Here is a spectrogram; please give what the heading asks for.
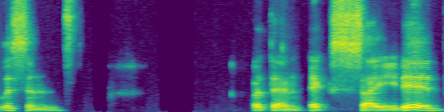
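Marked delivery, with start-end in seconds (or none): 0.0-0.8 "listens" in two syllables, slight end sound; "listens" with no extra syllable on the end; slight final sound. Shown as a demonstration. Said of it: "it's just a slight sound". 3.1-4.4 "excited" drawn out as EX-CI-DID; "excited" with its ED as a full "id"; three distinct syllables. Shown as a demonstration. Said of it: "that's three syllables".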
